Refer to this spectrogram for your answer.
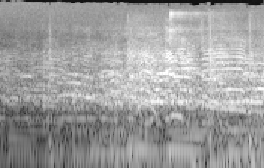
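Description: crowd, angry crowd shouting

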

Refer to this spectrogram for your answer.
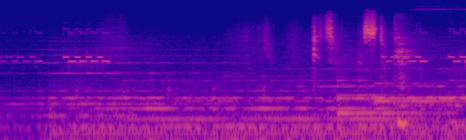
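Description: signal or alarm, mobile phone ringing

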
